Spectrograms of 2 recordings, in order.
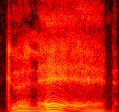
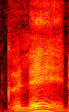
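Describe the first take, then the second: First: Guerlain said low and drawn out, a mock French flourish; French-ish Guerlain. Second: Said in the usual way. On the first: Shown as a demonstration. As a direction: savour Guerlain like a posh French name. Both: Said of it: "that sounds French, doesn't it?".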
